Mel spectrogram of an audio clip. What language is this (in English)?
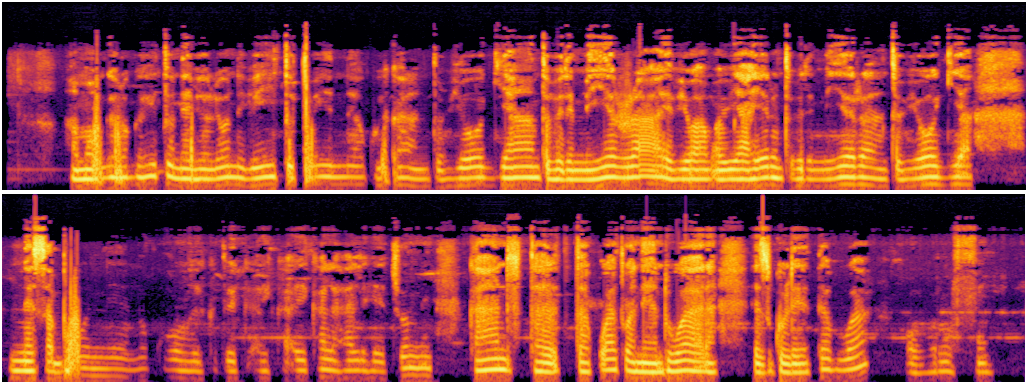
Tooro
